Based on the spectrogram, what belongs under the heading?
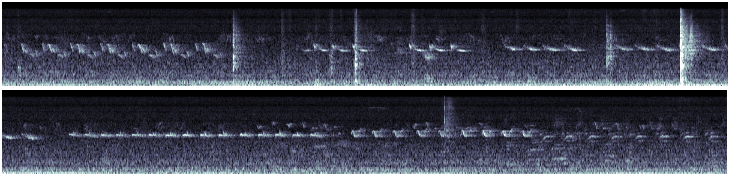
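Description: A bird calling in rapid runs of short, repeated chirps, going on throughout, with a few sharp impacts of a ball being struck in the doubles game. The loudest hit comes about nine seconds in.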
